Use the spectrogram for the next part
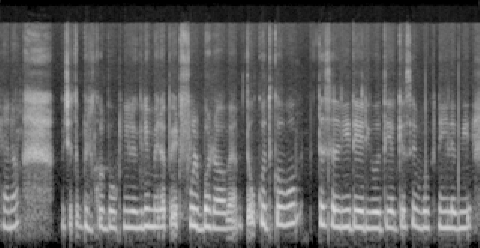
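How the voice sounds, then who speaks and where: A woman's voice: a little high, lo-fi sound. A woman casually narrating a romance story, acting out each character's lines in turn.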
